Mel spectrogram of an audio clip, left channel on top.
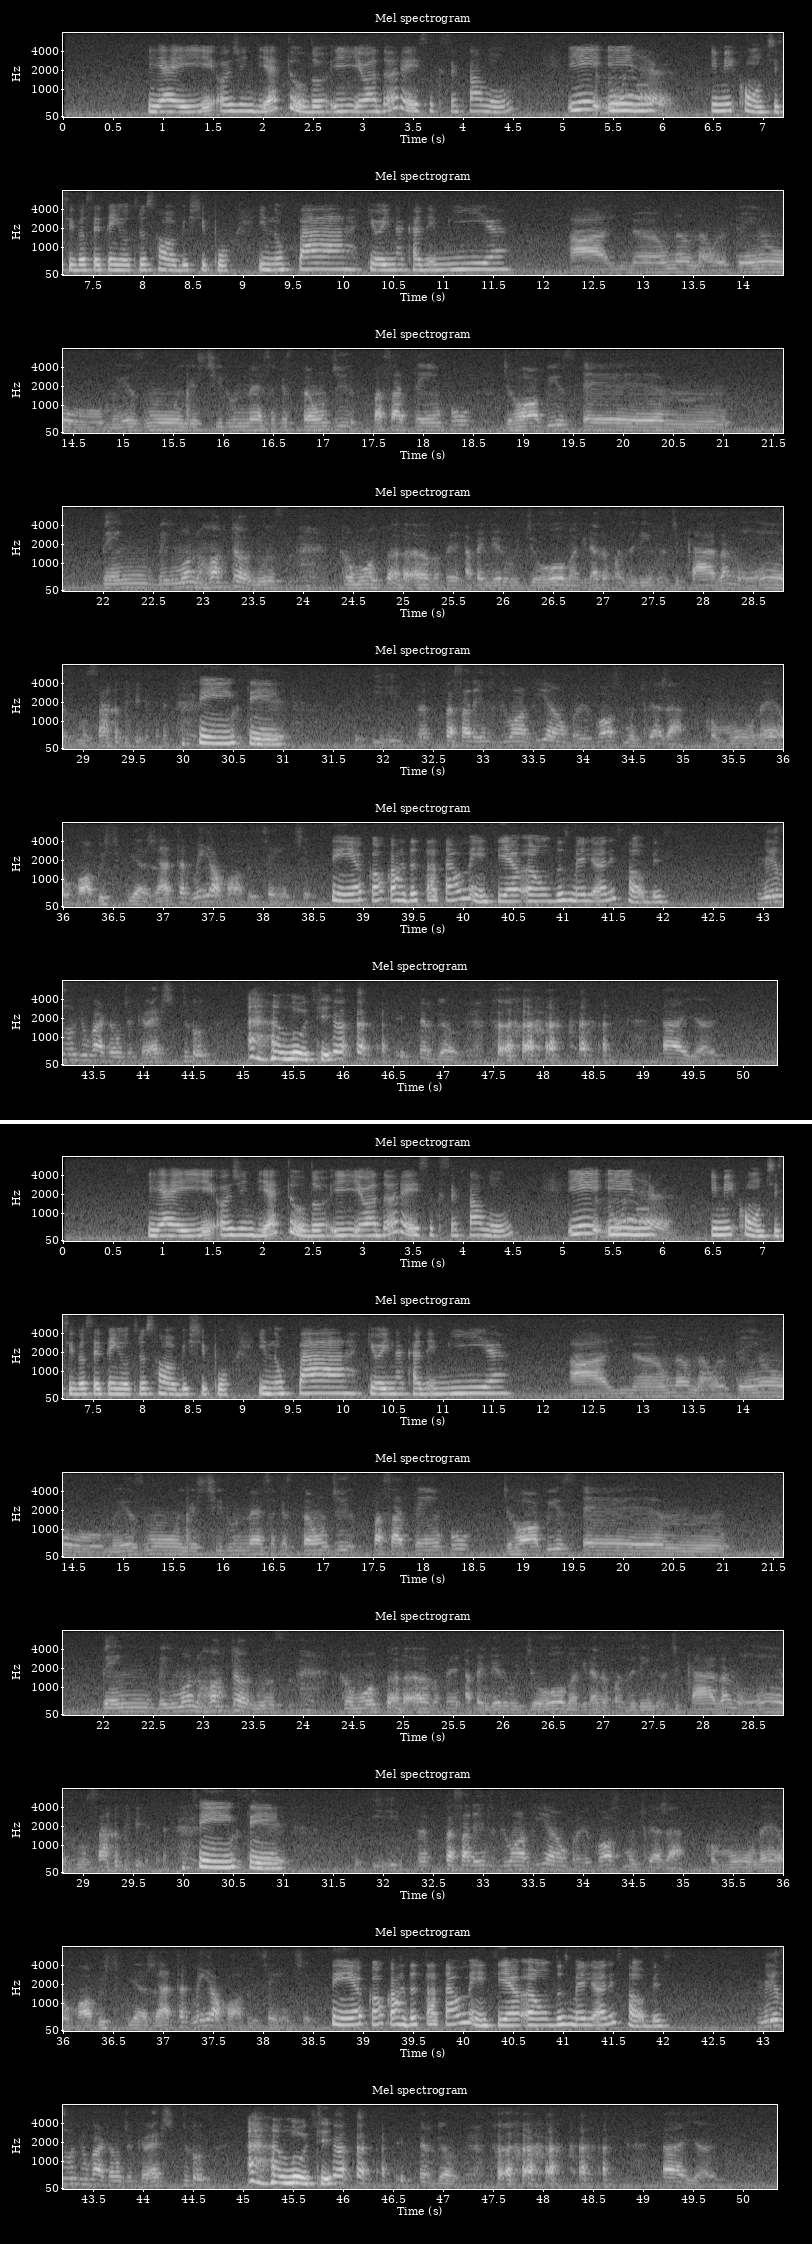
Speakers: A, on the right (about 25°); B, on the right (about 75°).
A: E aí, hoje em dia é tudo. E eu adorei isso que você falou. E,
B: Não é?
A: e, me- e me conte se você tem outros hobbies, tipo ir no parque ou ir na academia.
B: Ai, não, não, não. Eu tenho mesmo investido nessa questão de passar tempo de hobbies eh, hum, bem, bem monótonos, <laughs> como <laughs> apre- aprender o idioma, que dá pra fazer dentro de casa mesmo, sabe? <laughs>
A: Sim,
B: Porque
A: sim.
B: e, e pa- passar dentro de um avião, porque eu gosto muito de viajar. Como, né, o hobby de viajar também é um hobby, gente.
A: Sim, eu concordo totalmente. E É, é um dos melhores hobbies.
B: Mesmo que o cartão de crédito <laughs>
A: <laughs>
B: grite.
A: Lute.
B: <laughs> Perdão. <laughs> Ai, ai.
